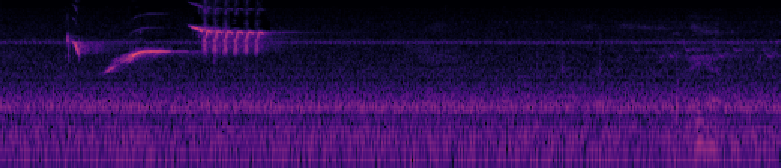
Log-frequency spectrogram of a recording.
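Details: A male Eastern Towhee, perched in a mimosa tree on a spring morning, sings one phrase: a sharp high note, a rising slurred whistle, then a quick buzzy trill, over a steady high insect-like whine and low rumble.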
